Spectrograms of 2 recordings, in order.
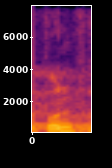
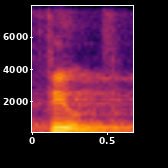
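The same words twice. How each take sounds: First: फुन्फ with a plain "oo" vowel; common mispronunciation. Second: फिउन्फ with umlaut as a "yu" glide; correct German pronunciation. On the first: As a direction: quote फुन्फ without the umlaut glide. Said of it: "लेकिन ये नहीं है". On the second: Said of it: "ऐसे है". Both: Shown as a demonstration.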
